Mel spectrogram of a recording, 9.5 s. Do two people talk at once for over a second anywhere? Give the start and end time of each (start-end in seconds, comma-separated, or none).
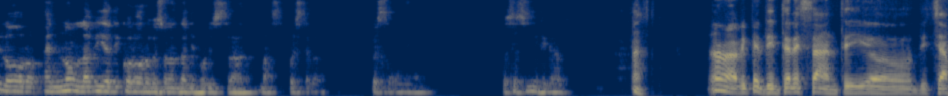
none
